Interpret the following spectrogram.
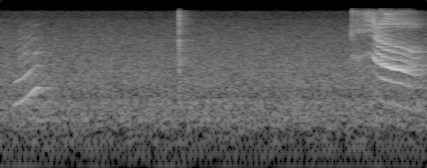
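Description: A baby girl's vocalising: a short rising little cry at the start, then a loud, high-pitched squeal near the end that falls in pitch. A single sharp click comes in between.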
